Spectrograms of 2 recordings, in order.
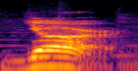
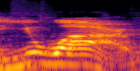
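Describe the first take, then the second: First: The two words merge into one syllable. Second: Both words are said fully and separately.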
